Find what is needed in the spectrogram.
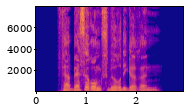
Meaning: inflection of verbesserungswürdig: 1. strong genitive masculine/neuter singular comparative degree 2. weak/mixed genitive/dative all-gender singular comparative degree
- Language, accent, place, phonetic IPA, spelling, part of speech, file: German, Germany, Berlin, [fɛɐ̯ˈbɛsəʁʊŋsˌvʏʁdɪɡəʁən], verbesserungswürdigeren, adjective, De-verbesserungswürdigeren.ogg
